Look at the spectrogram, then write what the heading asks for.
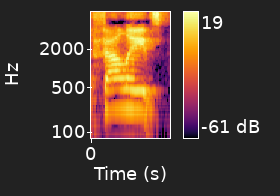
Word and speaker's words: phthalates: There's also something called phthalates. Phthalates, I always mess the pronunciation of that.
